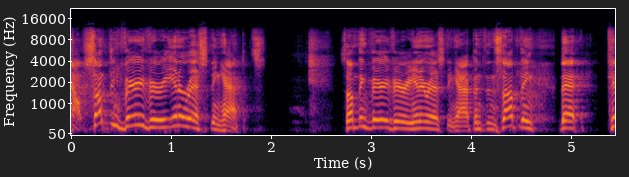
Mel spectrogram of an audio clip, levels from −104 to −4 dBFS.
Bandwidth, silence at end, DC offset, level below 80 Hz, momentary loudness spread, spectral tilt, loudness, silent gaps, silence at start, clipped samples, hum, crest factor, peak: 12.5 kHz; 0 s; under 0.1%; under -90 dBFS; 13 LU; -1.5 dB/octave; -31 LUFS; none; 0 s; under 0.1%; none; 18 dB; -14 dBFS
